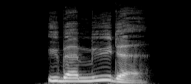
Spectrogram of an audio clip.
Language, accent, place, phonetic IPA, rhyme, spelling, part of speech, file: German, Germany, Berlin, [yːbɐˈmyːdə], -yːdə, übermüde, verb, De-übermüde.ogg
- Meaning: overtired, overly tired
